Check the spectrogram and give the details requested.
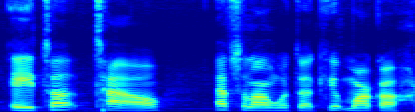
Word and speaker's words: tau: Metera for mother is spelled out mu, eta, tau, epsilon. Nowadays called tough, by the way, and eta, and then the mu is called me. But this is biblical Greek that I'm talking about. Mu, eta, tau, epsilon with the acute marker rho and alpha.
